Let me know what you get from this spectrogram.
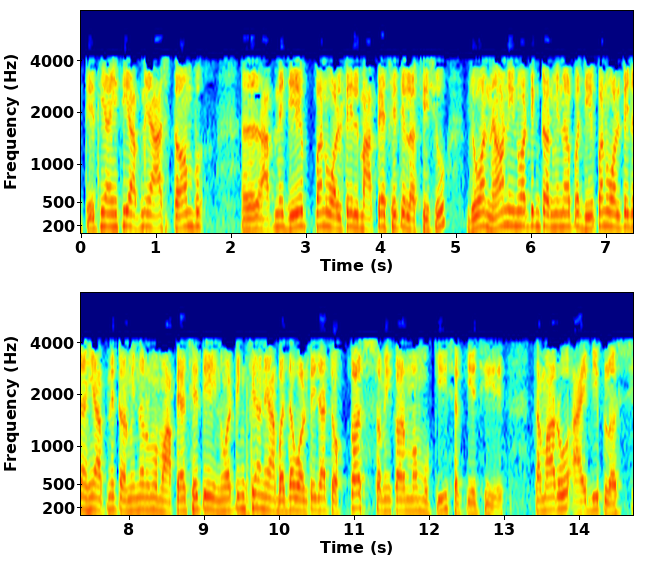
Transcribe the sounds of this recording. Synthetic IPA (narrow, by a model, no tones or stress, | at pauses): t̪et̪ʰiə̃ɦĩt̪ʰiapneast̪əmb | apned͡ʒepəɳʋɔlʈelmapjat͡ʃʰet̪eləkʰiʃũ | d͡ʒoanɔninʋəɾʈĩŋɡʈəɾminəlpəɾd͡ʒepəɳʋɔlʈed͡ʒəɦĩapneʈəɾminəlmãmapjat͡ʃʰet̪einʋəɾʈĩŋɡt͡ʃʰeəneabəd̪ʱaʋɔlʈed͡ʒat͡ʃɔkːəsːəmikaɾmãmukiʃəkjet͡ʃʰie | t̪əmaɾoʔaibipləst͡ʃʰ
